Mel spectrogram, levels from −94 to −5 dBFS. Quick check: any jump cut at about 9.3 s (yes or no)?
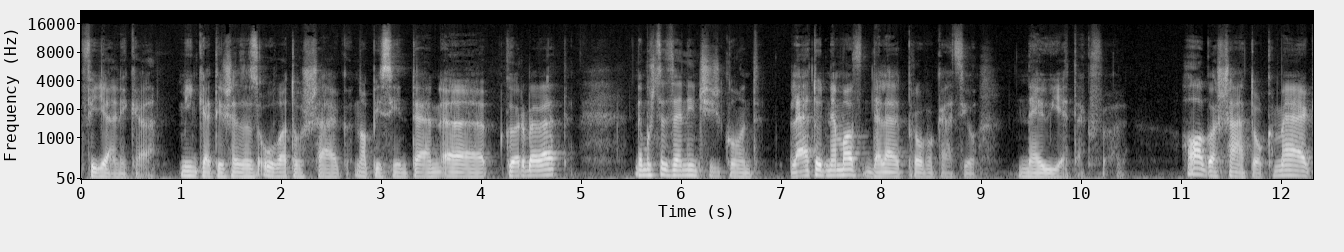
no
